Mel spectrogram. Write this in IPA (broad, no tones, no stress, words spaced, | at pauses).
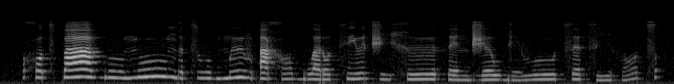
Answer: xɔt͡spaːvbuː muː ŋɡɐt͡svubmɨːvʔa xɔ̤bwɐ ɾot͡sjɨt͡ʃi̤ xɨːθe nd͡ʒɘwɡe̤ vuːt͡sɘt͡si̤θɔ̤t͡s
